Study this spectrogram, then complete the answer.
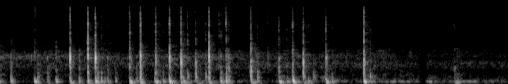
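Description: Fast, irregular keystrokes on a computer keyboard as an email address is typed, a close, dry run of clicks with brief pauses, no talking.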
